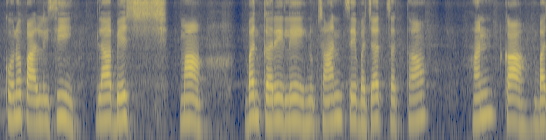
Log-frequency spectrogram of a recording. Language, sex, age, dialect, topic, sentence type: Chhattisgarhi, female, 25-30, Central, banking, question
